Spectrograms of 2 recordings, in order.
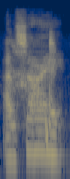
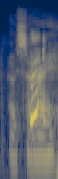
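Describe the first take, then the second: First: Whispered apology; whispering. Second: Said in the usual way. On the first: Pretend. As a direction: whisper a mock-sheepish sorry. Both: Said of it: "Shh, be quiet".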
